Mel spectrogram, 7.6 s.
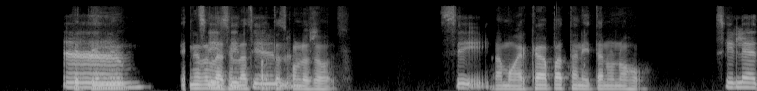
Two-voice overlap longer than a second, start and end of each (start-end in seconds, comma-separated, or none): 2.0-3.2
